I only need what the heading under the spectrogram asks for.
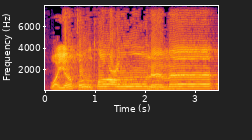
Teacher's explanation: الف مدہ کے بعد 3 سے 4 سیکنڈ ایکسٹرا آپ نے مد کرنی ہے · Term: مد جائز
